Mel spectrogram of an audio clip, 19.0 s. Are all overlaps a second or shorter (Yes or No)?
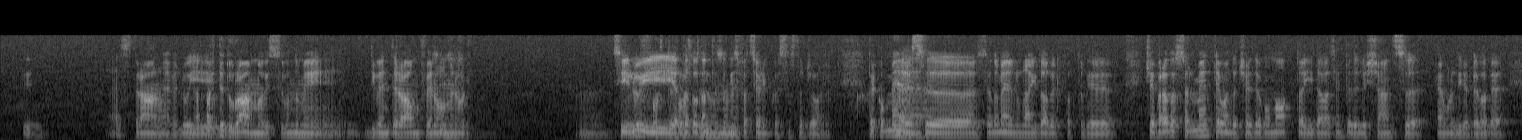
No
